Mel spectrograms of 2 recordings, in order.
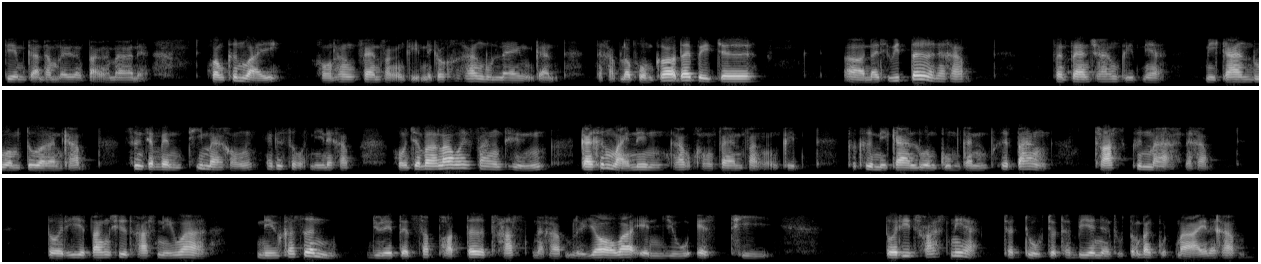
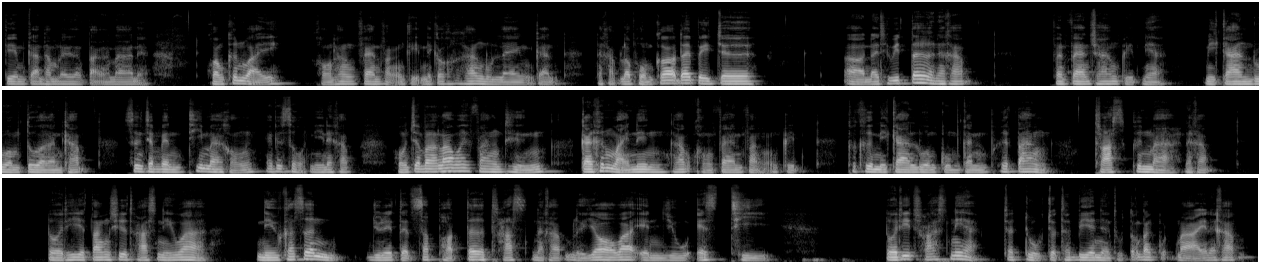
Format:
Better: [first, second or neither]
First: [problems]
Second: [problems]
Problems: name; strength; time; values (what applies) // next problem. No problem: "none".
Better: second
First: phone-call audio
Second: none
